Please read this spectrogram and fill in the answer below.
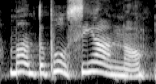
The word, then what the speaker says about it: Montepulciano: But there is actually Santa Claus's village of Montepulciano.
